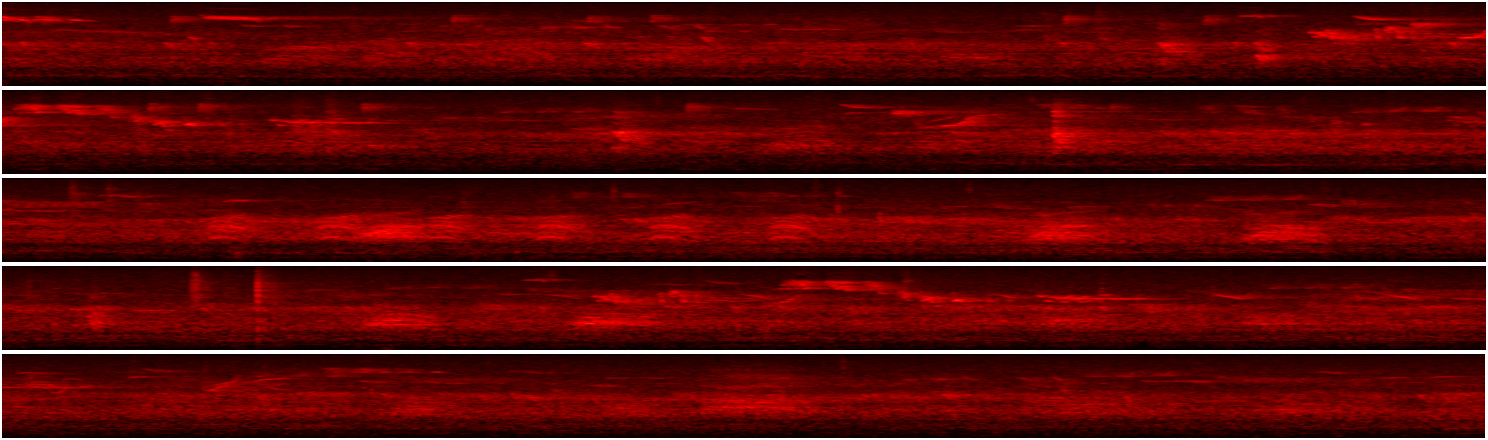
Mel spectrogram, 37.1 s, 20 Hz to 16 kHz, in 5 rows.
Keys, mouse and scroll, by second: 0.6-4.3 middle drag, 9.5-11.4 middle drag, 12.2 middle click, 13.2 KP_3, 13.6-14.1 scroll down 1, 14.1 shift+middle click, 14.8 click, 15.2 g, 19.5 middle click, 20.1 click, 20.5 middle click, 20.8 f, 23.0 middle click, 23.7 KP_7, 29.9-33.0 middle drag, 33.8-35.0 middle drag, 35.0 scroll down 1, 35.1-37.0 middle drag.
